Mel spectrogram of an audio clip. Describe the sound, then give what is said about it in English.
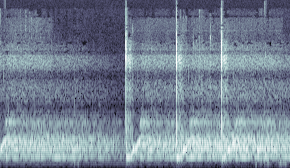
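Someone imitates drinking water with their mouth: a steady wet, squelchy gurgle punctuated by four sharp, juicy clicks at irregular intervals, with no talking. “Anyways, this is my noise for when I'm drinking water.”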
